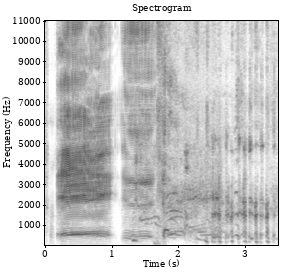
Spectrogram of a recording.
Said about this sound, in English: What I did wasn't quite a cough, it was more of like a groan.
